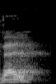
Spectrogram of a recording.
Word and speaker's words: valg: G is also soft at the end of words and between voiced sounds in a syllable coda. That means its place of articulation opens up and it changes from a stop to an approximant. It's almost silent or silent.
